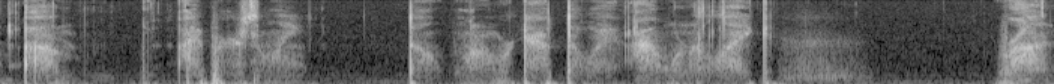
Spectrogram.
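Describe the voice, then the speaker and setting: A woman whispering over noticeable background noise. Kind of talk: ASMR whispered ramble. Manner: whispered, fast-paced, casual rambling with filler words.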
